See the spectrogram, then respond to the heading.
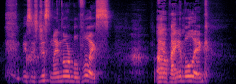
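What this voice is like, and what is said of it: Inconsistent, bad Russian-like accent. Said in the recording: “Did you put on an accent for that part? ... This is only accent I can do. It's not consistent at all. ... It's really bad. ... I feel like it's mutated. ... It was like Russian at first. Now it's not.”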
